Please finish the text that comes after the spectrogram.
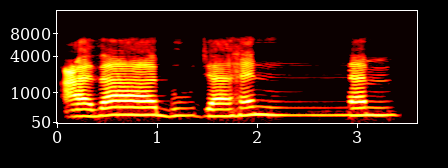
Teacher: Because we've made the letter before 2 counts, it's very easy to say adhabu. Okay, the boo, we can't make it too long. It has to stay as 1, and we go straight to the jim.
